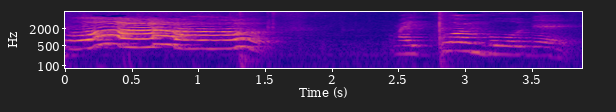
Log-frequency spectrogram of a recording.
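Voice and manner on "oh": high, loud wail of dismay; distressed cry. Real, not acted. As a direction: cry out as the paper crumples. Child crumples her paper.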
